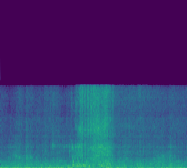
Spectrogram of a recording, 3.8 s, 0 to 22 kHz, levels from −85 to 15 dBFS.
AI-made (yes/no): yes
